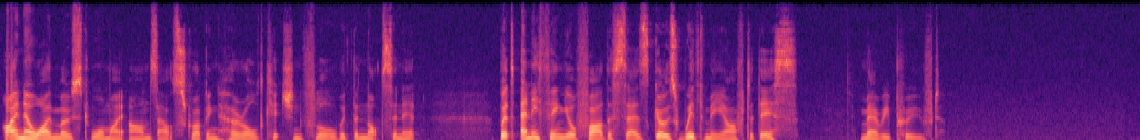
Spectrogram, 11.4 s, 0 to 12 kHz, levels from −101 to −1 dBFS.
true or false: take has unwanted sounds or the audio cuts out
false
